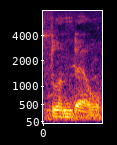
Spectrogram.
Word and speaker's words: Blundell: The pronunciation of Tom Blundell or Blundell, and we've decided it's Blundell.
